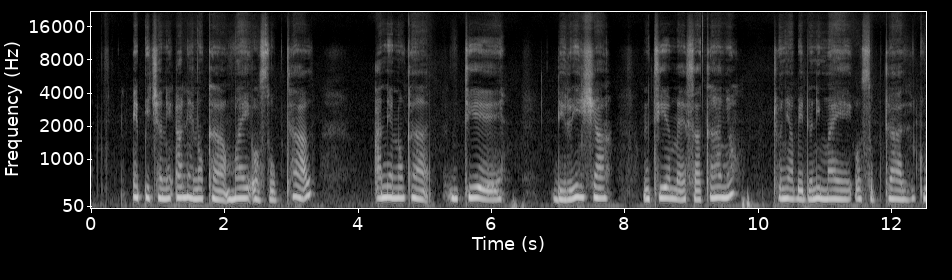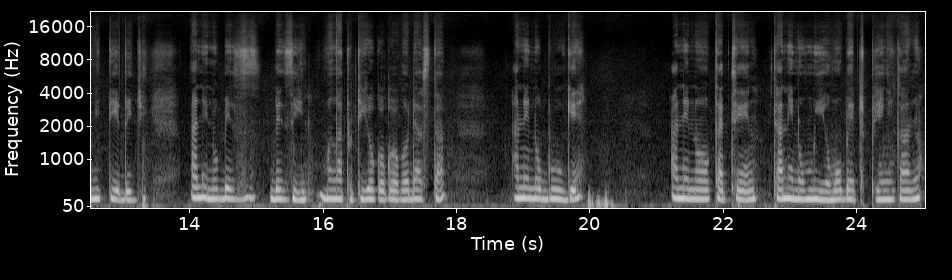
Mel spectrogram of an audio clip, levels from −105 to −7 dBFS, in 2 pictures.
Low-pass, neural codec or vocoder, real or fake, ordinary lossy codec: none; codec, 44.1 kHz, 7.8 kbps, Pupu-Codec; fake; none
